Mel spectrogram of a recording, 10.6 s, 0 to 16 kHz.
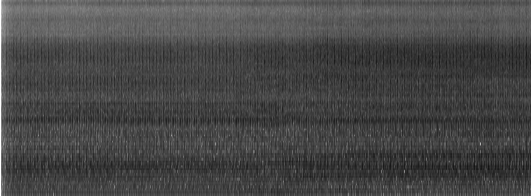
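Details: Ford Mondeo 3 at idle: light regular knock about three and a half per second over the idle; source unclear.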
